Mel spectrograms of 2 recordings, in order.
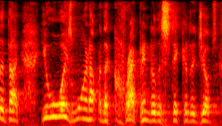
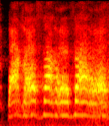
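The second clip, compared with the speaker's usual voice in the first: higher, louder furious yell; berserk yelling; 5 semitones higher, 6 dB louder, slower than usual. Acted. Little nun yelling at birds pecking her seeds, furious. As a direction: scream it at the birds like you've lost it. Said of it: "She went berserk".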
